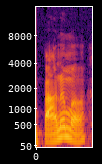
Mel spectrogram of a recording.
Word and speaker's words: Panama: or the third syllables similarly in Panama we are going to be slightly louder on the first syllable as opposed to the second and the third syllable now this is basically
